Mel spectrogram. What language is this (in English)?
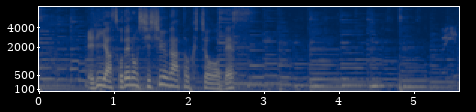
Japanese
